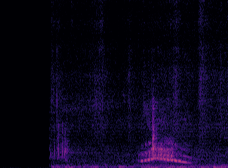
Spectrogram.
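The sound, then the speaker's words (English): A turkey purrs with a low, steady, rattling rumble from start to finish, broken midway by a brief rising-then-falling tonal call, with no talking. “All right, but you did hear it purring a little bit there.”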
